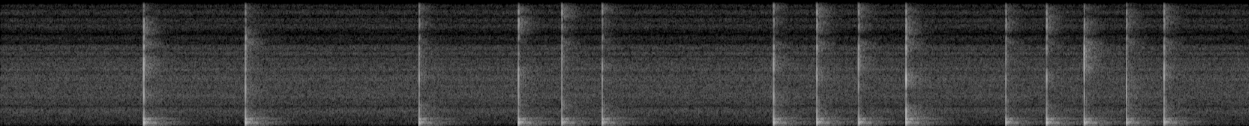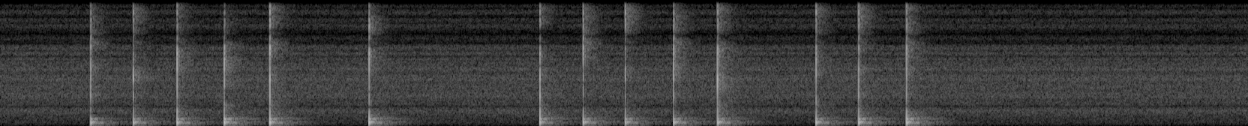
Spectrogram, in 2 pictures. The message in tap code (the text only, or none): ACUVX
